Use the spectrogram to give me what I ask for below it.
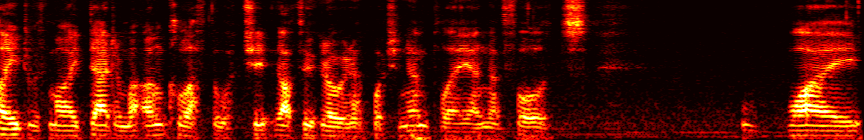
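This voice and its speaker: With a Welsh accent, a man with a fairly low pitch talks at a fairly slow pace in a monotone, flat intonation. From Wales. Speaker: gaming streamer. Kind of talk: live gameplay stream chat. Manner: casual, halting with fillers.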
